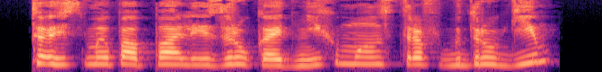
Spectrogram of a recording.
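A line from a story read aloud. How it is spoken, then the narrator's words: Breathless hysterical laughter. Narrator (Russian): выдохнула, истерически расхохотавшись, подытожила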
